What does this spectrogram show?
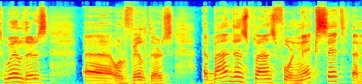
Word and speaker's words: Wilders: Exchange in the Netherlands K wers uh or vilters abandons plans for nexit that is the ex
